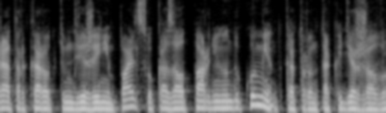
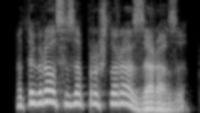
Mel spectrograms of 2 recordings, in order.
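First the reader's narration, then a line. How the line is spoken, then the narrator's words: Knowing grunt to himself. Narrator (Russian): понимающе хмыкнул про себя Сашка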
